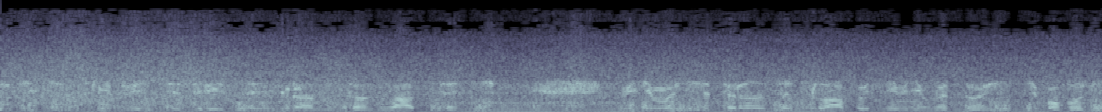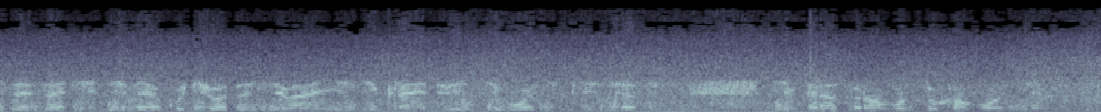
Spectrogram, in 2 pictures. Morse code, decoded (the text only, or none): none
